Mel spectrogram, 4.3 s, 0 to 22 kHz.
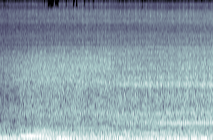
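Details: Toyota 2NZ-FE engine, previously roaring or whistling when revved, after timing cover work and a coolant refill. Gently revved, it idles steadily and smoothly with no knock, whistle or hum. Normal idle.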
